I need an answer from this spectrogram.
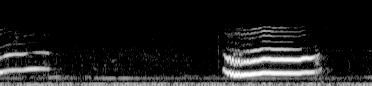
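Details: A short, faint meow from a cat, then a quiet gap, then a louder, steady meow held for about a second, over a low indoor hum.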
